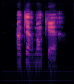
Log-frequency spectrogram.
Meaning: interbank
- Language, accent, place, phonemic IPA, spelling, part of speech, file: French, France, Lyon, /ɛ̃.tɛʁ.bɑ̃.kɛʁ/, interbancaire, adjective, LL-Q150 (fra)-interbancaire.wav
